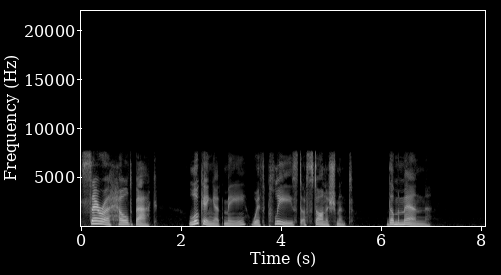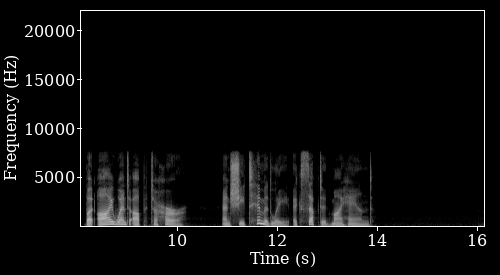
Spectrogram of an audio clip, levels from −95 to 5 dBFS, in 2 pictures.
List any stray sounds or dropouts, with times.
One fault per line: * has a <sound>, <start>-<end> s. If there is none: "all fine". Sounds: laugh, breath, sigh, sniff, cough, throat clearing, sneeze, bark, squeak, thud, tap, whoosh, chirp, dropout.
all fine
